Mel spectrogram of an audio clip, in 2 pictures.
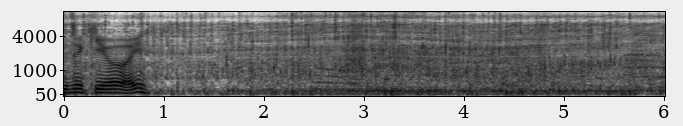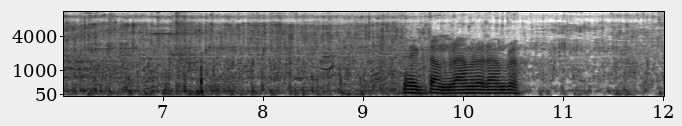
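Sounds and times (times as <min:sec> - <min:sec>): fountain water splashing into basin: 0:00.0 - 0:12.0.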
